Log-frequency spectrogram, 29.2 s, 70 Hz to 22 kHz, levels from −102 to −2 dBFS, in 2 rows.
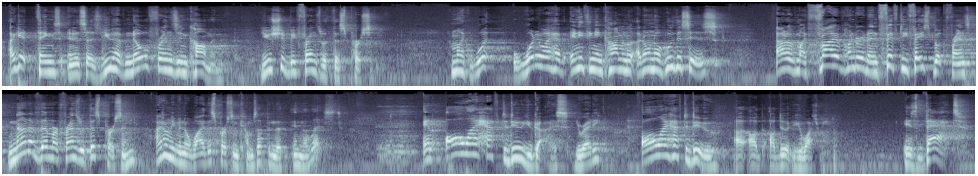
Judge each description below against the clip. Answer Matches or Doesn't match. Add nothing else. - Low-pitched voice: Doesn't match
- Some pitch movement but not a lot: Doesn't match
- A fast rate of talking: Doesn't match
